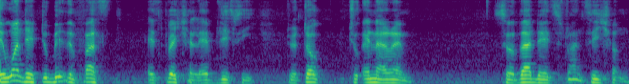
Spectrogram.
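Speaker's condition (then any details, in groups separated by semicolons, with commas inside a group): Neurological disease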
